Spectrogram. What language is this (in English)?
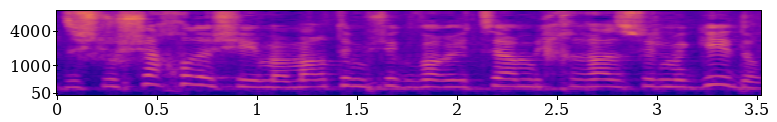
Hebrew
